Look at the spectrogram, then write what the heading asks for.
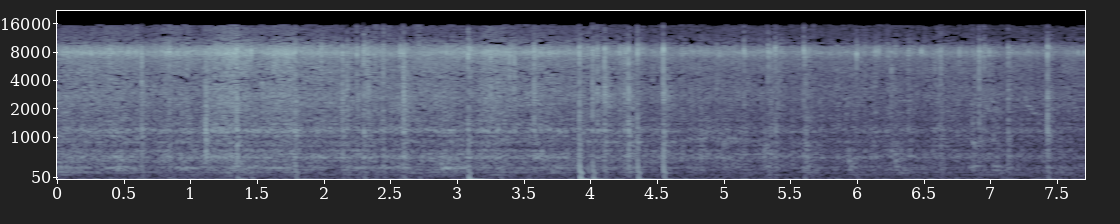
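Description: Sliced okra sizzling steadily as it is stir-fried in oil in a kadai, with a few sharp knocks of the spatula against the pan, most noticeable about four seconds in.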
